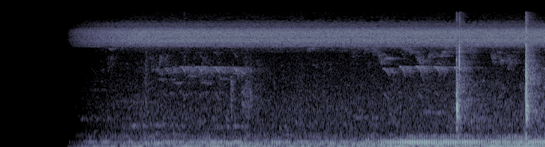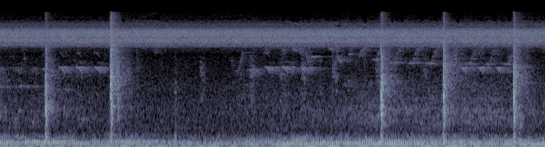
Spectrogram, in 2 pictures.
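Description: A steady high insect drone with a few bird chirps, fading in about a second in. Over it come a handful of sharp pops from about six seconds in, the crackle of a wood and coconut-husk fire.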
